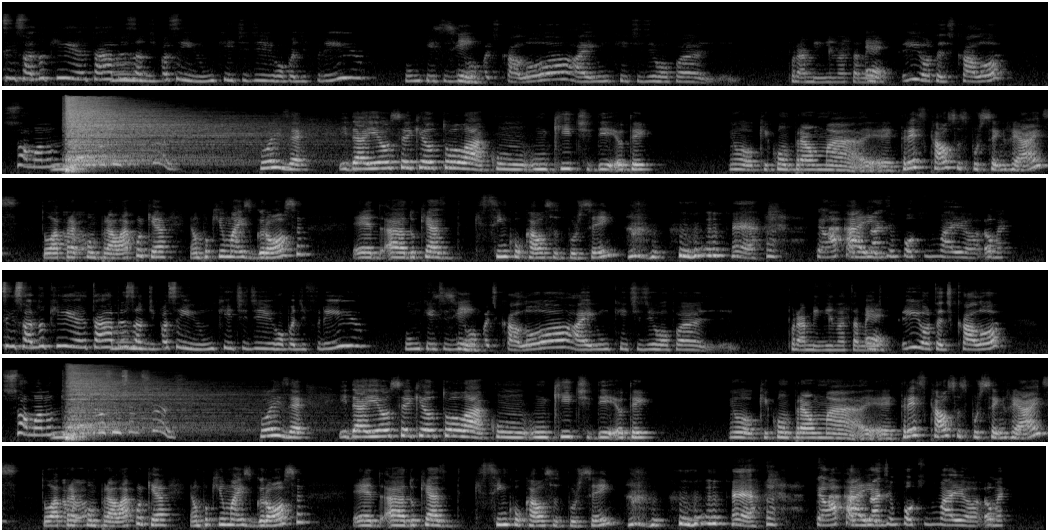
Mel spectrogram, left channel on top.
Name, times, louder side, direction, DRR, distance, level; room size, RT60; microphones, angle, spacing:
voice 1, 0.0-3.6 4.0-4.8 5.1-7.3 7.9-10.0 10.5-12.3 21.5-21.8 28.2-30.9, right 5 dB, 50° right, 0.5 m, -29 dB
voice 2, 1.1-1.6 4.5-4.8 8.6-8.8 11.0-11.3 13.0-13.5 13.8-16.9 17.7-21.0 21.3-23.9 24.4-25.5 25.8-28.1 29.2-29.7 30.7-30.8, right 1 dB, 15° right, 1.0 m, -24 dB
sound 1, 11.1-13.9, left 5 dB, 80° left, 2.3 m, -26 dB
9.7 x 5.1 x 2.5 m
head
